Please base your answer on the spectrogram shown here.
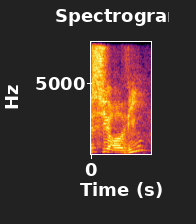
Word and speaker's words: survis: survie est vrai mais se conjugue ainsi je survis tu survis il est loué on survit nous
